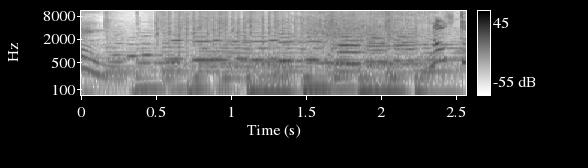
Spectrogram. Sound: engine whirs

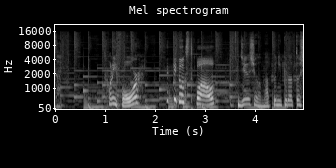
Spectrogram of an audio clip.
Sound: chuckles

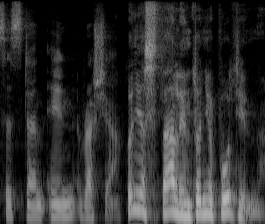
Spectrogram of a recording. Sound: foreign language

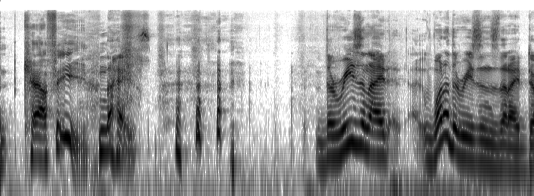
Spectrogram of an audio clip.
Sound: chuckles

